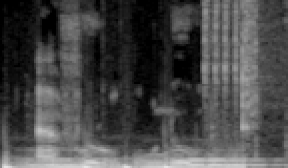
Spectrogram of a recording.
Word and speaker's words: Afroo: All of the books in this series he published using the pen name Afroo, pronounced Afroo Oonoo, which he described as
